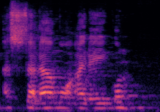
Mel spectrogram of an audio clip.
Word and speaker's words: السلام علیکم: نہ جائے۔ سلام اور جواب سلام کا درست تلفظ یاد فرما لیجیے۔ پہلے میں کہتا ہوں آپ سن کر دہرا لیں، یعنی السلام علیکم، السلام علیکم۔ اب پہلے میں جواب سناتا ہوں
